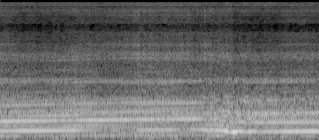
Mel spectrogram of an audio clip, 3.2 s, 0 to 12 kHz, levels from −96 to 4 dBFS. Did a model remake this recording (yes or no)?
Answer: no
